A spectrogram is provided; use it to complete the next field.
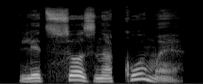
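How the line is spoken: Muttered. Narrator (Russian): пробормотал Кощей

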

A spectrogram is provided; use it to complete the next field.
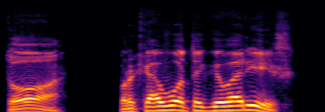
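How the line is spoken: Growling. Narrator (Russian): прорычал Гвидон

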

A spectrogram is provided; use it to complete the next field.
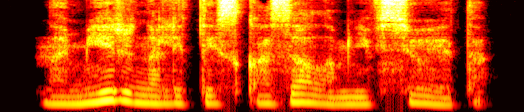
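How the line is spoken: Whisper. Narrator (Russian): прошептал

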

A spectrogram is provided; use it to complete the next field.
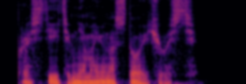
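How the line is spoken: Soft continuation. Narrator (Russian): мягко продолжал Вильфор

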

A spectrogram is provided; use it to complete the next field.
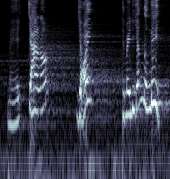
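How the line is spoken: Furious shout. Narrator (Vietnamese): Tây Mễ điên tiết quát lên

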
